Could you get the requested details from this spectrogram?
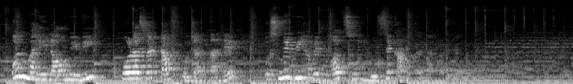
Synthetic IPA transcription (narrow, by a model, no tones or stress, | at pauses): ʊnmɐɦiːlaːõmẽbʱi | t̪ʰoːɽasaʈɐfɦod͡ʒaːt̪aɦɛ | ʊsmẽbʱiɦɐmẽbɐɦɔt̪suːɾbʱuːɾsekaːmkɐɾnapɐɽa̰ː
